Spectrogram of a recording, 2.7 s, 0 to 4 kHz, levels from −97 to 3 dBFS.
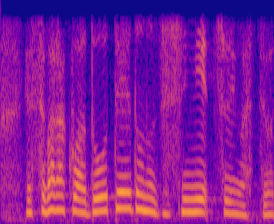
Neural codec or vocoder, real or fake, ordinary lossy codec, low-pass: none; real; none; 3.6 kHz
